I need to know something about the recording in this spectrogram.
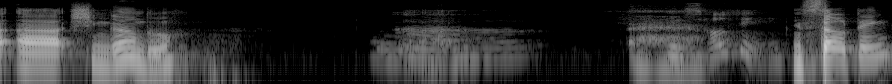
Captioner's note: speaking in a foreign language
